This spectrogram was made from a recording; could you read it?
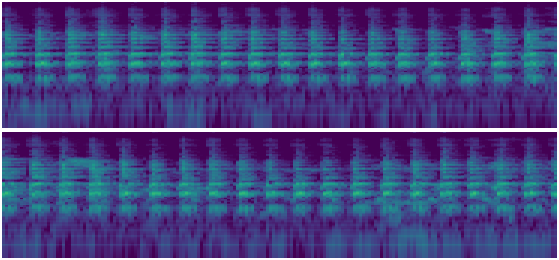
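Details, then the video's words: White rooster's very long crow continuing as a rapid, highly regular throbbing of harmonic pulses, roughly five per second, steady in pitch throughout, with laughter heard after. "Amazing White Rooster || Ayam Berkokok Sangat Panjang"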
